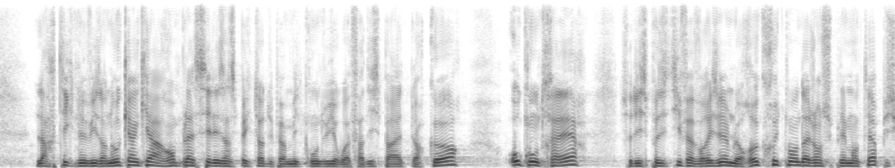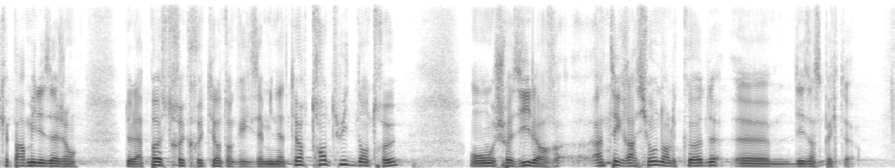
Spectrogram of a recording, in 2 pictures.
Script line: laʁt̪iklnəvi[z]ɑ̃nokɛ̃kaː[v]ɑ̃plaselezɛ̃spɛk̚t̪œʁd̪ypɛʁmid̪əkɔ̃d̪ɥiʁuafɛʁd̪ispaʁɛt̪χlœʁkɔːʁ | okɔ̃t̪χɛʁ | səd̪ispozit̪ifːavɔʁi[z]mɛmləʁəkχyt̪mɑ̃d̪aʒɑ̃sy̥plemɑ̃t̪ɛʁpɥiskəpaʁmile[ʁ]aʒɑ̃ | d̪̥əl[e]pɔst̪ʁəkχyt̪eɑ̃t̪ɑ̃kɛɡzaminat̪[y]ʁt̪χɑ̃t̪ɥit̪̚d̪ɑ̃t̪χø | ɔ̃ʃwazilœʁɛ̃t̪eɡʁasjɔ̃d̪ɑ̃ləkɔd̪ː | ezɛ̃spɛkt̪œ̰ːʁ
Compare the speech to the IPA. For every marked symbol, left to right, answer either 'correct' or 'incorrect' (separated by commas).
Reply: correct, incorrect, correct, incorrect, incorrect, incorrect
